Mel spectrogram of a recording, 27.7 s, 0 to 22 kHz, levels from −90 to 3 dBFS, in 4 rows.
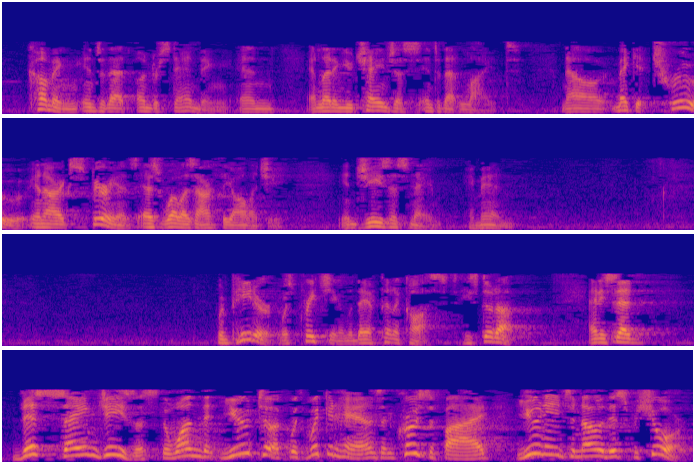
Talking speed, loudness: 140 wpm, -30 LUFS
